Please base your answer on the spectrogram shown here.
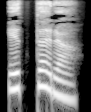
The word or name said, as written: ಎತ್ತರ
